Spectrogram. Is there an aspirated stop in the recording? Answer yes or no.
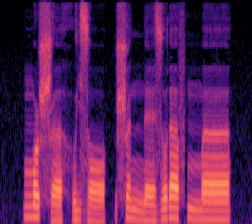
no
